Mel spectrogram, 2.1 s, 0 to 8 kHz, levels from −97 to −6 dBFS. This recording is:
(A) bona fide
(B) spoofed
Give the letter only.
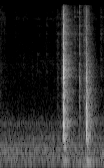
B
